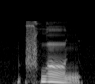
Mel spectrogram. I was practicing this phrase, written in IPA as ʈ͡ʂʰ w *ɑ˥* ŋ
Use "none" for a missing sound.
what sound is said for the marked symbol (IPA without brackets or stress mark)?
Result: ɑ˥˩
